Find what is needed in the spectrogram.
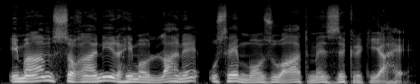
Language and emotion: Urdu, neutral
